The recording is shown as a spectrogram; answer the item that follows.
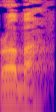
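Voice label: "robber", Nigerian Pidgin, male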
